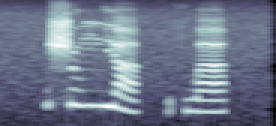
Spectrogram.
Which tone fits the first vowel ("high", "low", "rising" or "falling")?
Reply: high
